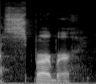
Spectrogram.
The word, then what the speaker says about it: Sperber: How do I pronounce, by the way, how do I pronounce your last name? – Yeah, Sperber. – Sperber.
